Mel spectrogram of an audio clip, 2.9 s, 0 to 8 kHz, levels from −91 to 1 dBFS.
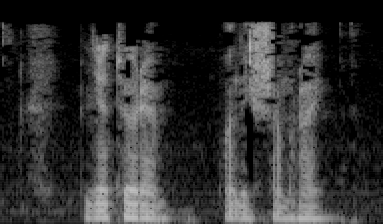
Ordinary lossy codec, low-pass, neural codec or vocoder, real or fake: MP3, 24 kbps; 7.2 kHz; none; real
